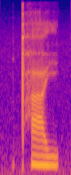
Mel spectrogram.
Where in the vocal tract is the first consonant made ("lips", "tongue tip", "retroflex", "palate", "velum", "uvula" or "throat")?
lips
